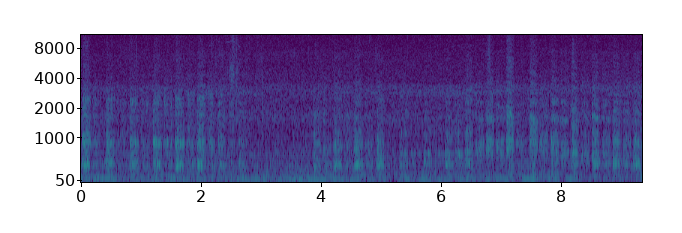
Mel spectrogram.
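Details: Saint Bernard dog in Nepal, a big male, panting after killing a rat; fast, rough breaths roughly every third of a second over a low background rumble and faint hiss.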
